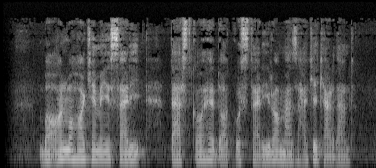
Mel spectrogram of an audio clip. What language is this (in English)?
Persian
